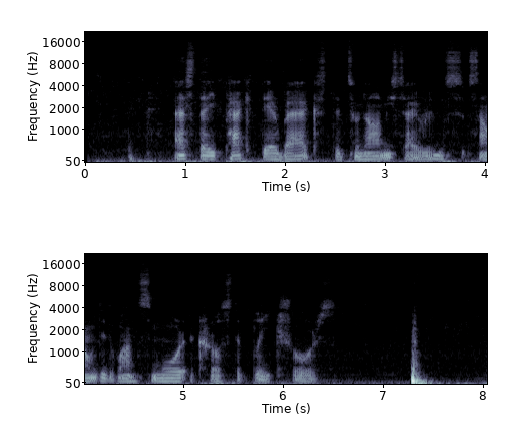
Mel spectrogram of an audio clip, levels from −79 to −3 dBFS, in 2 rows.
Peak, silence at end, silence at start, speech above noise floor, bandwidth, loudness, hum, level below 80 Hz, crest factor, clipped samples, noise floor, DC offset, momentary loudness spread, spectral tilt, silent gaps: -4 dBFS; 0 s; 0.1 s; 22 dB; 16 kHz; -34 LUFS; none; -44 dBFS; 28 dB; under 0.1%; -57 dBFS; under 0.1%; 16 LU; -7 dB/octave; none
